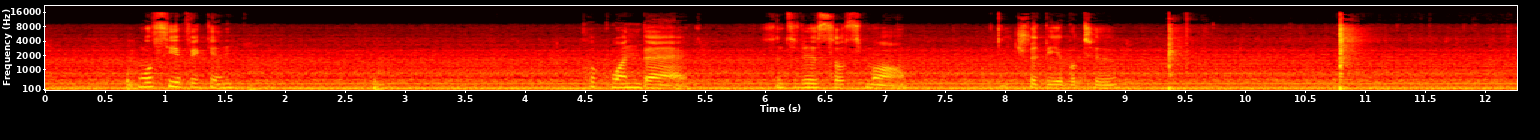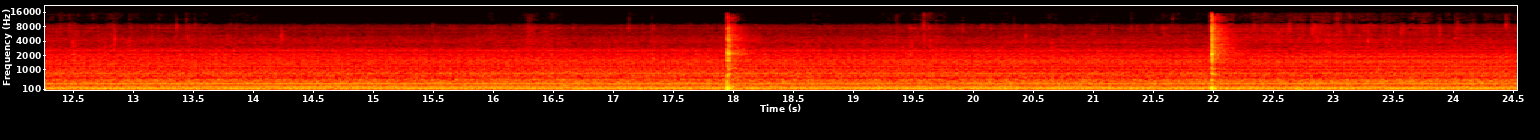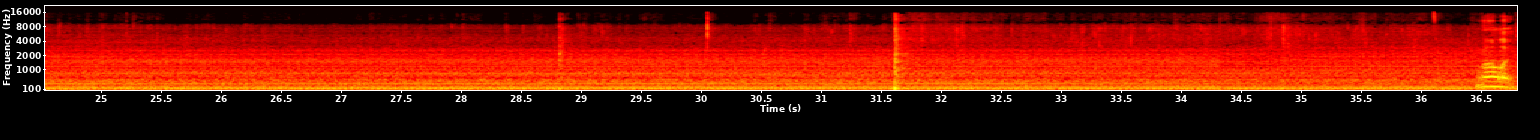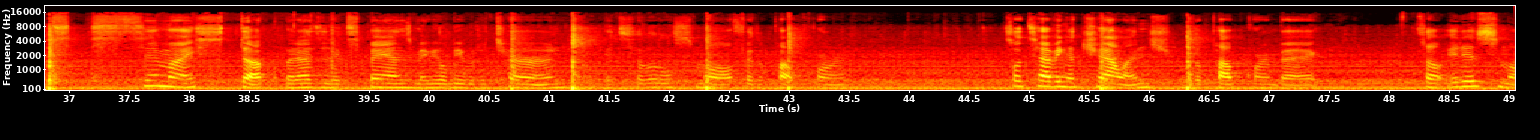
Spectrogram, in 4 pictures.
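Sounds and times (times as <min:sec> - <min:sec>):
microwave oven humming: 0:00.0 - 0:49.0.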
